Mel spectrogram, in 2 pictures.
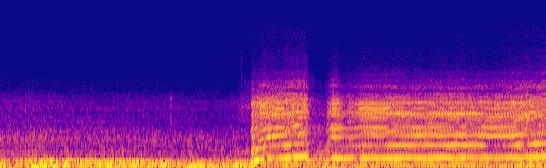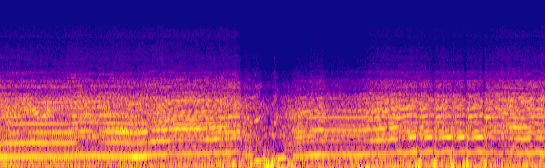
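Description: BMW engine heard from inside the cabin on a circuit lap. For the first few seconds the engine is off the throttle with revs falling. About four seconds in it goes back on the power, louder, with revs climbing steadily. About twelve seconds in the revs drop briefly at an upshift, then climb again.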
